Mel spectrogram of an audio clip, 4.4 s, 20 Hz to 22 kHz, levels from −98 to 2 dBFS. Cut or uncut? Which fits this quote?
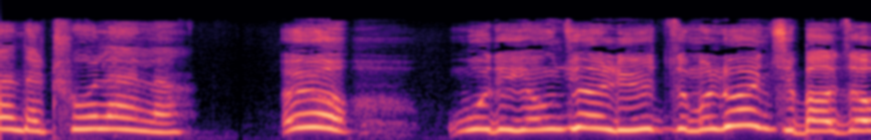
uncut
